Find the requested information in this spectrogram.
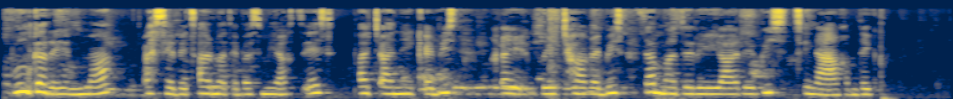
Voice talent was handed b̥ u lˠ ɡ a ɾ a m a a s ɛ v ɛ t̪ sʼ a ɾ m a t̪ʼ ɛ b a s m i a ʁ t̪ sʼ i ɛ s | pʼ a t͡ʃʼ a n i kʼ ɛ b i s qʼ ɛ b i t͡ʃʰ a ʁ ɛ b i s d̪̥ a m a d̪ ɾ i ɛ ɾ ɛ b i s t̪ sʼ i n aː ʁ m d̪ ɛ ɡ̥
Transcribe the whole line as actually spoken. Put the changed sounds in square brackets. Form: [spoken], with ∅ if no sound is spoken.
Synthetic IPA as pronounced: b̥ u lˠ ɡ a ɾ [ɛ] m a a s ɛ v ɛ t̪ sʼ a ɾ m a t̪ʼ ɛ b a s m i a ʁ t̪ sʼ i ɛ s | pʼ a t͡ʃʼ a n i kʼ ɛ b i s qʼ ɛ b i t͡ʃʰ a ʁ ɛ b i s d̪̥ a m a d̪ ɾ i [a] ɾ ɛ b i s t̪ sʼ i n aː ʁ m d̪ ɛ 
